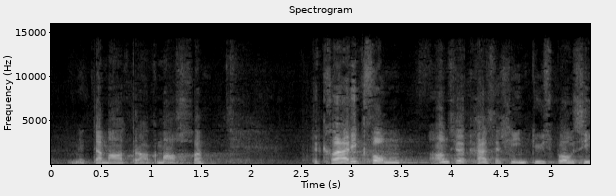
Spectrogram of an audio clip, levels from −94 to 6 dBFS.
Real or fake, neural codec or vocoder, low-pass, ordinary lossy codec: fake; vocoder, 44.1 kHz, 128 mel bands, Pupu-Vocoder; 14.4 kHz; AAC, 48 kbps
